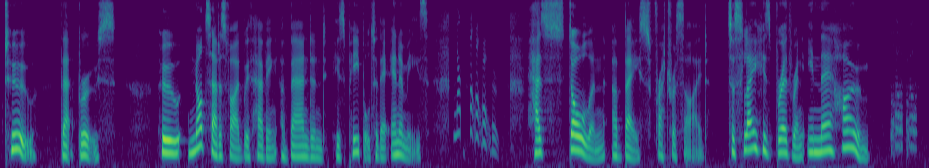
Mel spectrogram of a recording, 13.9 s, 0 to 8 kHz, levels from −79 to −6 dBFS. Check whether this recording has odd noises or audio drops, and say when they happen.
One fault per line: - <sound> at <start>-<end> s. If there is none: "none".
- chirp at 6.8-7.5 s
- laugh at 13.4-13.8 s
